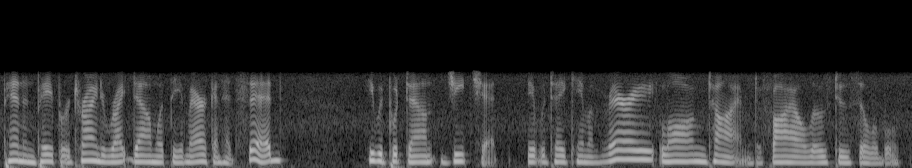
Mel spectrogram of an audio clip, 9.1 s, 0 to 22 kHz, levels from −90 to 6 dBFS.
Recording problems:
high frequencies cut off; severe; nothing above 3.5 kHz
hiss; faint; throughout; 25 dB below the speech

